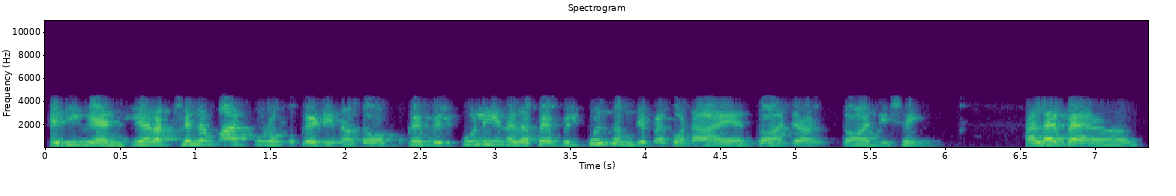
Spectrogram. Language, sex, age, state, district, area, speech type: Sindhi, female, 30-45, Maharashtra, Mumbai Suburban, urban, conversation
